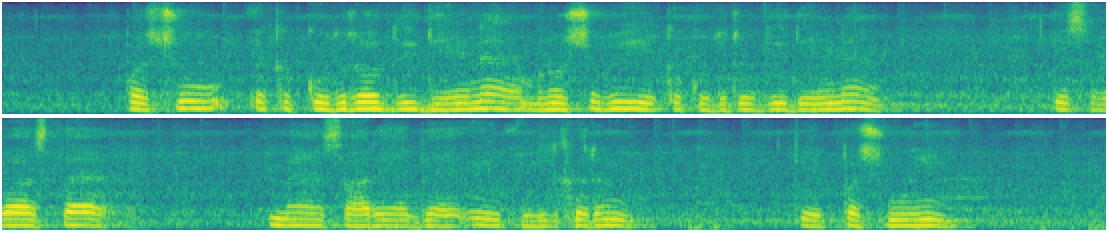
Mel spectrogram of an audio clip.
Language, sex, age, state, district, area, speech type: Dogri, male, 45-60, Jammu and Kashmir, Samba, rural, spontaneous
